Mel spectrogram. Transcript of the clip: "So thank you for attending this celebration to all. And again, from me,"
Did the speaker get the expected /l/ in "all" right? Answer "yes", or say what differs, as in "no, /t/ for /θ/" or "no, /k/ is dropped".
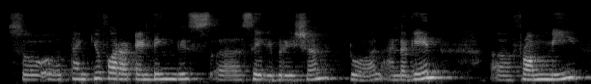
yes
